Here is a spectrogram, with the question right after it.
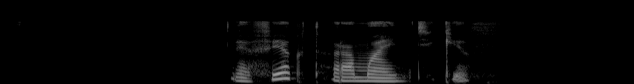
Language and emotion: Russian, neutral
